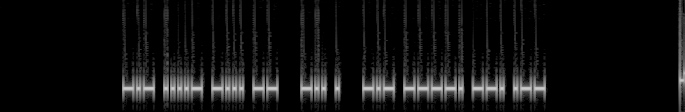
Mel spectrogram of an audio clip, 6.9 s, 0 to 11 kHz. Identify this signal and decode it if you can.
Morse code, heard as a keyed tone, about 36 wpm, 700 Hz. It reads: K4BM DE K9GW
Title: USA Callsign DE Callsign - 4 Characters - 35wpm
